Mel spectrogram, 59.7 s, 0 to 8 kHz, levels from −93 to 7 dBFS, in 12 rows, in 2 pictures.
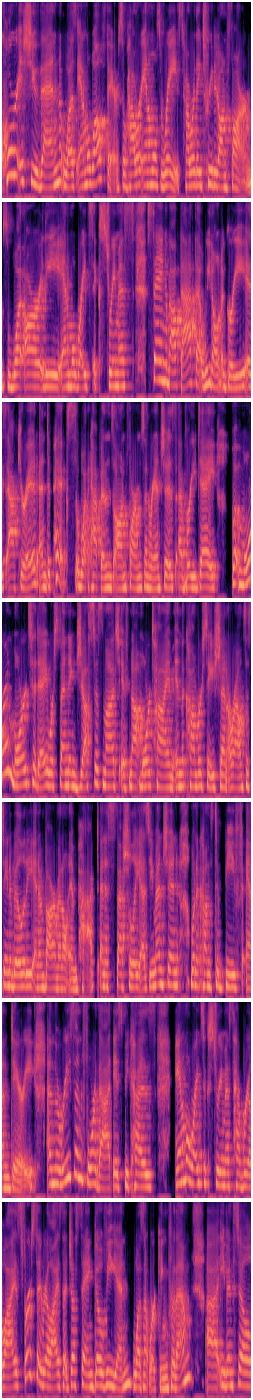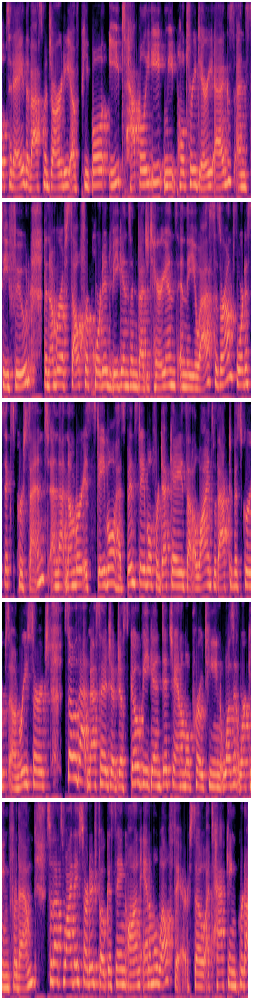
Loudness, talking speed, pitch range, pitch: -18 LUFS, 180 wpm, 185-220 Hz, 200 Hz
